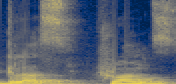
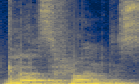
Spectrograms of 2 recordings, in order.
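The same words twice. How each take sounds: First: Glass with a rising tune, a pause, then fronts; split into two words. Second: Said in the usual way. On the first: Shown as a demonstration. Teacher drilling the class, saying Glass then fronts separately. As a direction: break Glass and fronts apart for the learner to repeat. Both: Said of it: "Glass fronts معناها واجهات زجاجية".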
